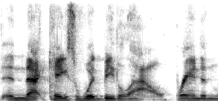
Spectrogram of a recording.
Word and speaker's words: Lowe: The note in here is the pronunciation rhymes with now. So Brandon Lau, Nathaniel Lowe, Josh Lowe.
